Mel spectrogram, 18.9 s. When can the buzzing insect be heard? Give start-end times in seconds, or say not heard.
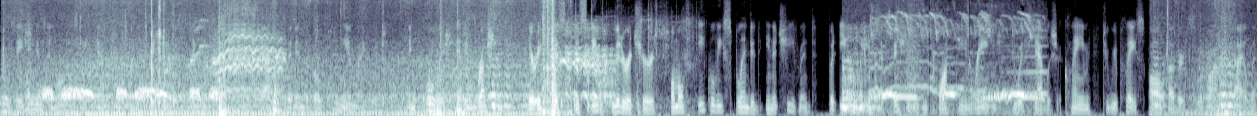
0.0-8.6, 17.2-18.8.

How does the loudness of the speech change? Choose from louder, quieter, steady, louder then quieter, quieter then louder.
louder then quieter.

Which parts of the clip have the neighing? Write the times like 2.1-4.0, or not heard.
3.1-4.3, 8.2-9.6, 12.6-13.8.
